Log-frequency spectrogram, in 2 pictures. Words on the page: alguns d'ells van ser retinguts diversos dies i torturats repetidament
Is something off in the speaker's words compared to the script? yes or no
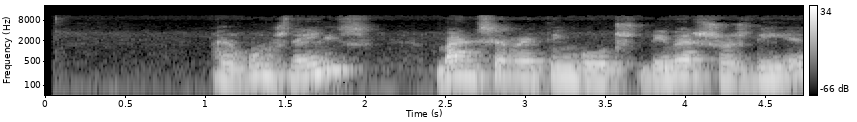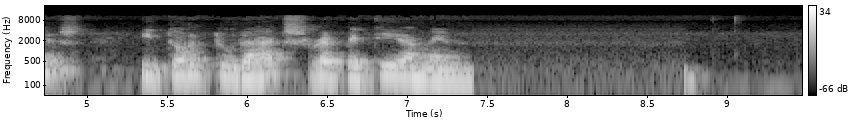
no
